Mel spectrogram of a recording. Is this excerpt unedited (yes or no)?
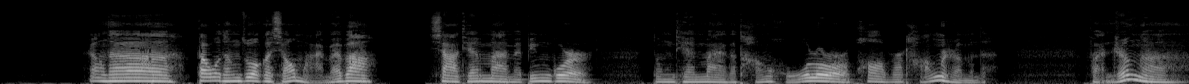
yes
